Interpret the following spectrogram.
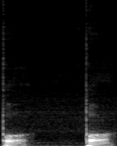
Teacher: when I hear bo, I don't hear aspiration at all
